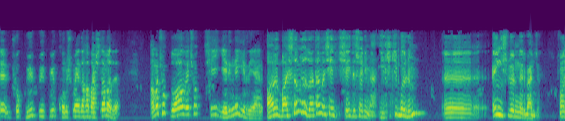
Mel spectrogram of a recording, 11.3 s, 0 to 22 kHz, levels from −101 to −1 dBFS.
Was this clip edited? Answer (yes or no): yes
